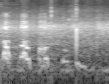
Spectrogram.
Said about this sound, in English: I'm going to clap too.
